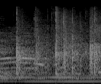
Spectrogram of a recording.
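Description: Audience applause in a church, a short burst of clapping that swells and fades over about a second, moderately loud and close with a steady low hum beneath.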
